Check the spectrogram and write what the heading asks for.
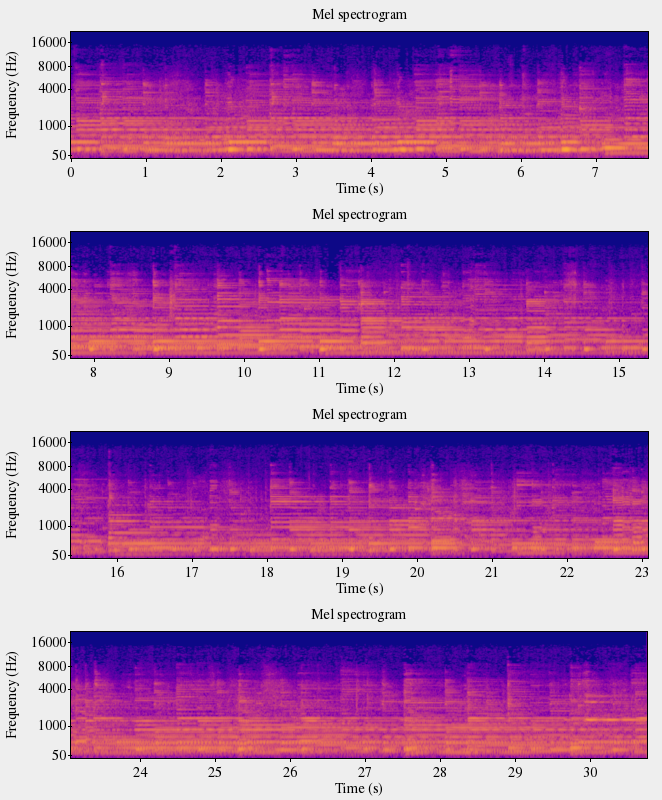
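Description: Two acoustic guitars playing a slow, continuous instrumental passage, with sustained low bass notes that change every few seconds.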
